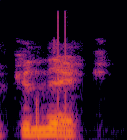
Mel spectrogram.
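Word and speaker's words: Knik: harbor area of the Nick Creek Arm, or Nick River Arm. And I know I'm saying it wrong. I think the locals call it the Kanik.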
